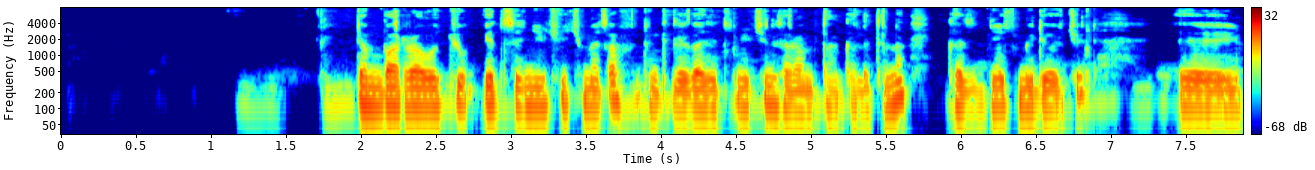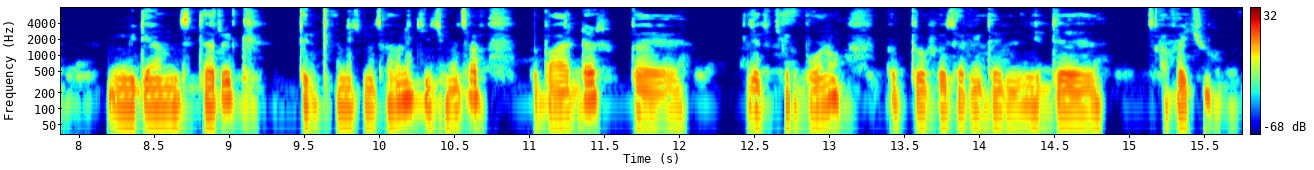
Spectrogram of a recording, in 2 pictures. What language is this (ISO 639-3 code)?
amh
